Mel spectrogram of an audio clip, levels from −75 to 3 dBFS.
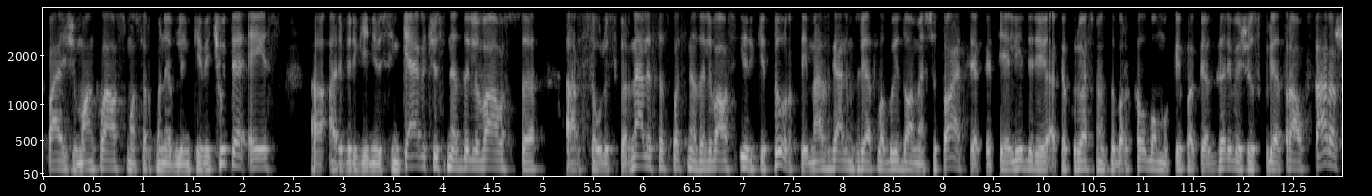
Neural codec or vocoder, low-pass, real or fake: none; 3.6 kHz; real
